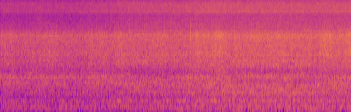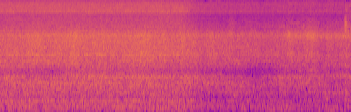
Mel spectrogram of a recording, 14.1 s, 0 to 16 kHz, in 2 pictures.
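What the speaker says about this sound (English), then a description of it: "Oh, someone's starting their engines." Another airliner in the flight simulator X-Plane 11 spools up its engines, a steady broadband roar and whine building gradually at a distance. A voice speaks briefly over it.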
